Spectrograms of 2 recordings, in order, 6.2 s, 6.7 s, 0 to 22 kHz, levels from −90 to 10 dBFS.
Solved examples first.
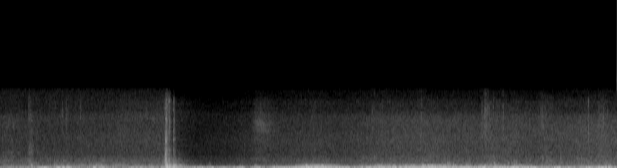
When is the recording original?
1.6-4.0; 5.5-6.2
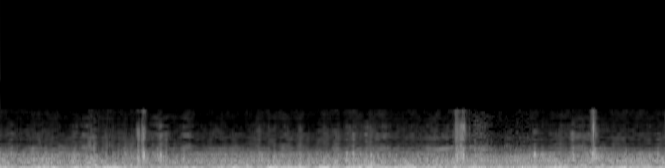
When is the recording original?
4.7-5.3

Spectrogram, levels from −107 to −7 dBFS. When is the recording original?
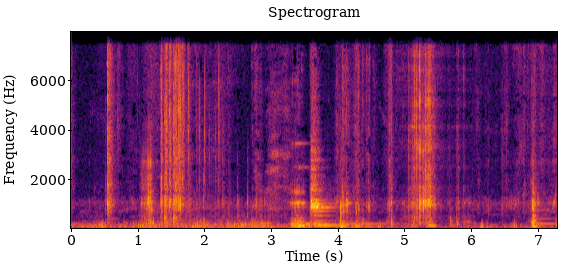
0.0-4.9; 6.0-7.3

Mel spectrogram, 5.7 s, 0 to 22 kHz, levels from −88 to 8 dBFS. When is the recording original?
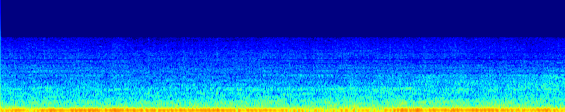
1.3-2.6

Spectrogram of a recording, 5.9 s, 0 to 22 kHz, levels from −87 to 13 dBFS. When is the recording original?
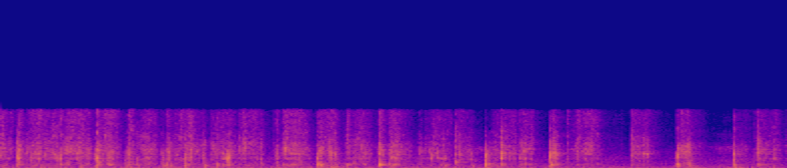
0.0-4.6; 5.3-5.9

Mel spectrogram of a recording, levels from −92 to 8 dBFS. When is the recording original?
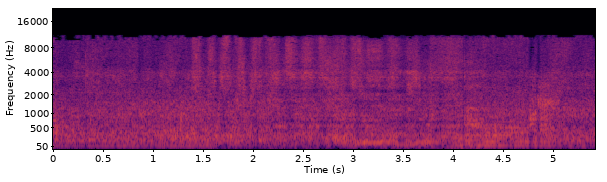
0.0-2.2; 4.3-5.4

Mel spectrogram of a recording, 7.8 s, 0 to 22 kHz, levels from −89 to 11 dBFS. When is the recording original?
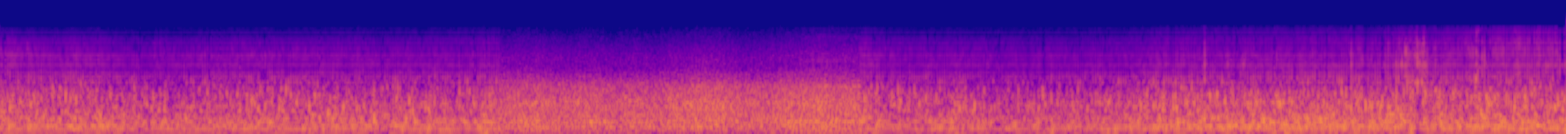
2.5-4.3

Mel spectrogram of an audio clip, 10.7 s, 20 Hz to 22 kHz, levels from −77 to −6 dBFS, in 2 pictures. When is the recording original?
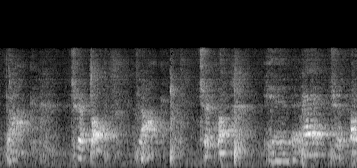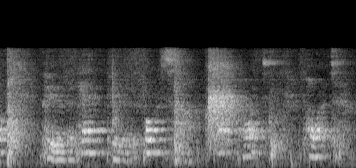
none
